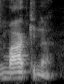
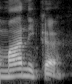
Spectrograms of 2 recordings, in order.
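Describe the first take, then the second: First: The second consonant is a k sound. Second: The second consonant is an n sound. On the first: An adult models the correct form back. The speaker calls it right. "diz máquina" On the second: A small child mispronounces the word. The speaker calls it wrong. "Ela fala mánica"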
